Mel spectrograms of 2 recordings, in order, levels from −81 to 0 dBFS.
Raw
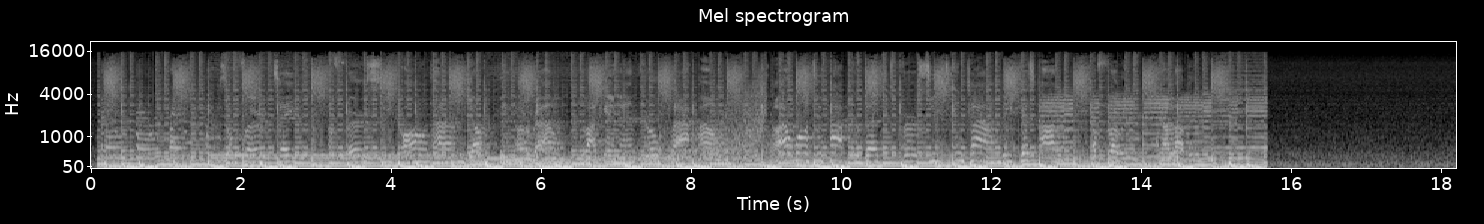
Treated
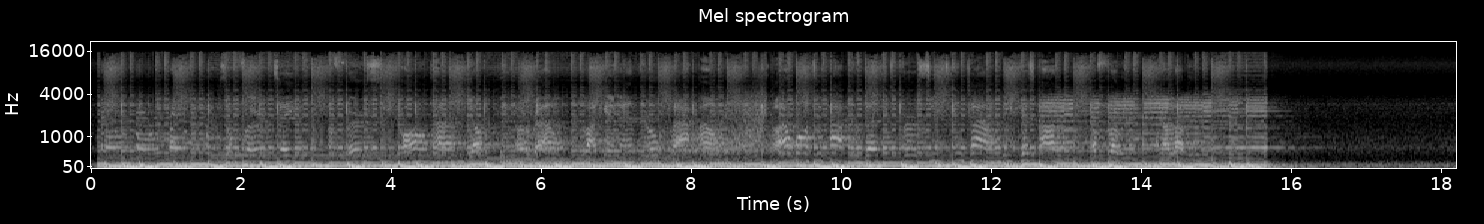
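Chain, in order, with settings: EQ curve 110 Hz 0 dB, 260 Hz -18 dB, 380 Hz -20 dB, 640 Hz 0 dB, 1600 Hz -4 dB, 2900 Hz +3 dB, 5600 Hz -18 dB, 9600 Hz +3 dB; on a send: reverb RT60 2.4 s, pre-delay 98 ms, DRR 14 dB; on the sum: gain -5 dB

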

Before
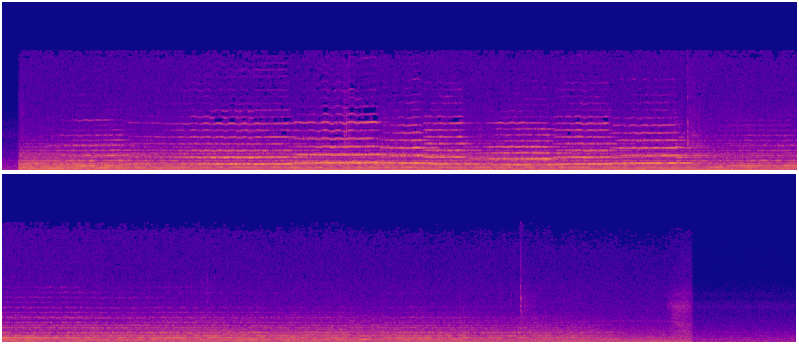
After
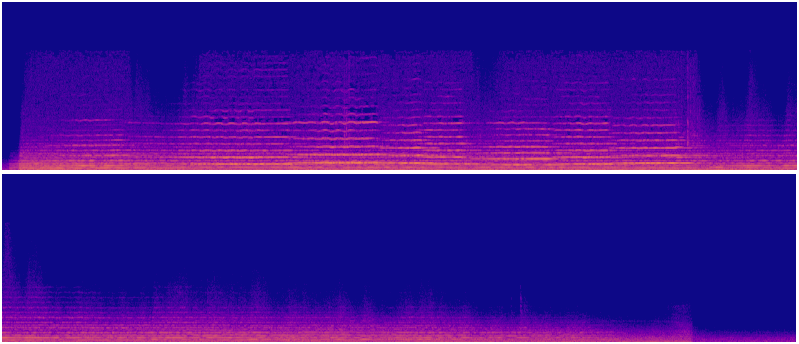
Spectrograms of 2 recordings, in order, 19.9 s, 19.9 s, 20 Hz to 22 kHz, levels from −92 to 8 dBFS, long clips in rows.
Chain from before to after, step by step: reverse echo 0.12 s -12.5 dB; low-pass opened by the level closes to 550 Hz, open at -27.5 dBFS; gain -5.5 dB

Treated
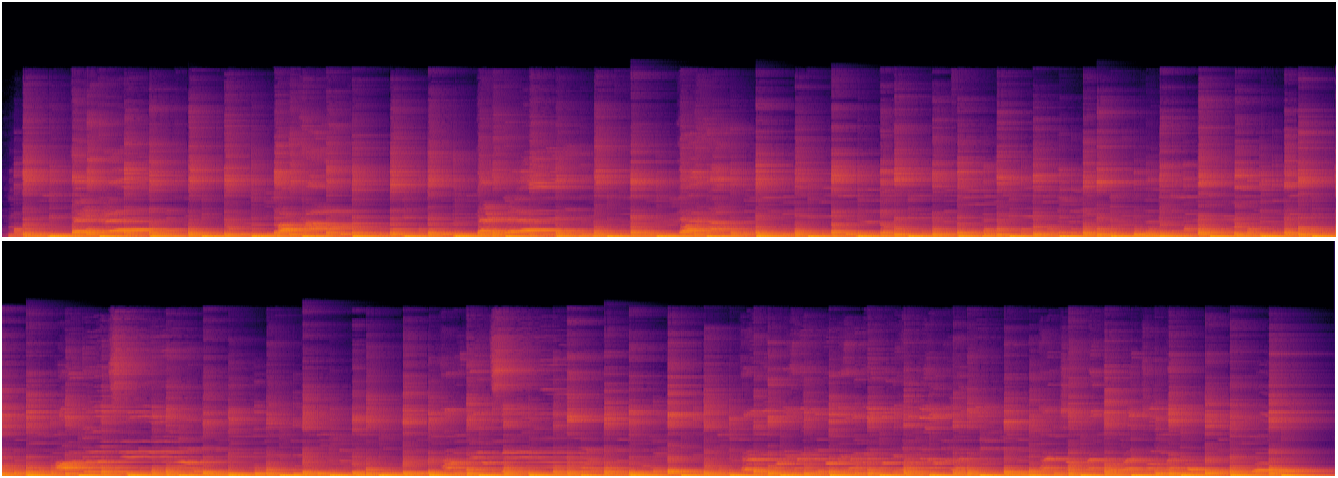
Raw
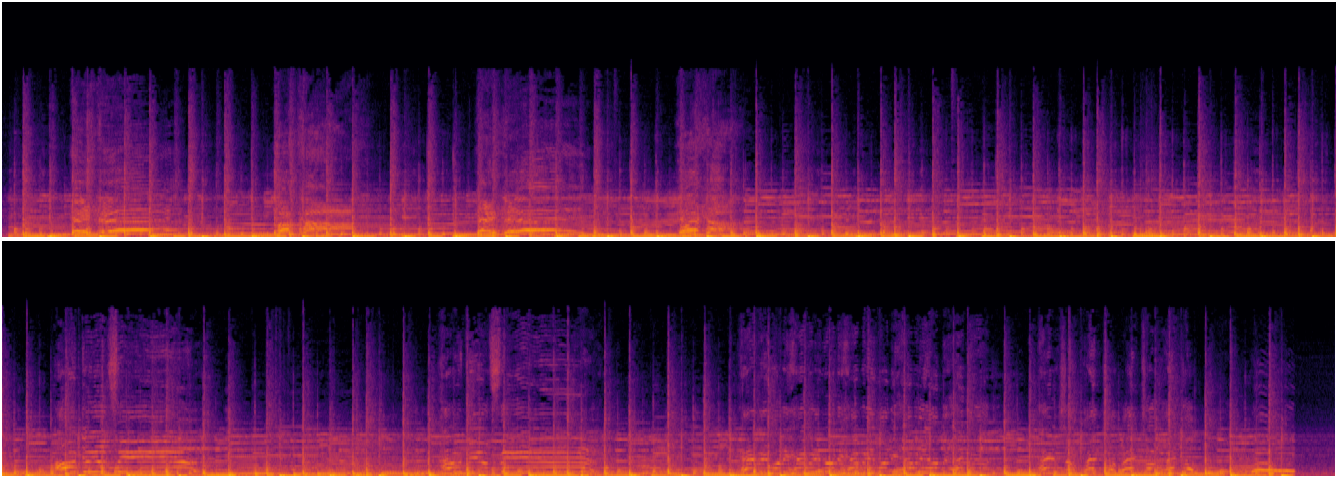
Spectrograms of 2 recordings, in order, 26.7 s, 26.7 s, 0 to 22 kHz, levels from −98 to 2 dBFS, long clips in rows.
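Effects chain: spectral trails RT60 1.85 s; resonant high shelf 4300 Hz +6.5 dB, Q 3; gain -4.5 dB

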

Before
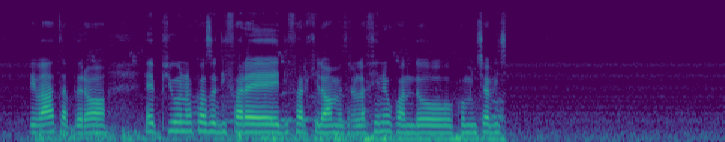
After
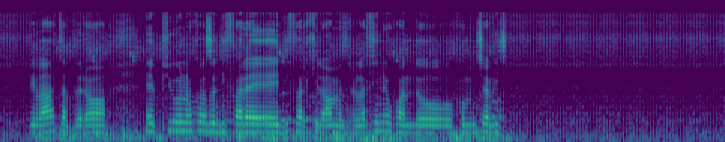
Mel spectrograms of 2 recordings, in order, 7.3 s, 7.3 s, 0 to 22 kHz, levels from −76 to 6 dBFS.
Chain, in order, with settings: resonant high shelf 4400 Hz +13 dB, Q 3; notches 60/120/180 Hz; AM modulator 30 Hz, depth 95%; gain +3.5 dB

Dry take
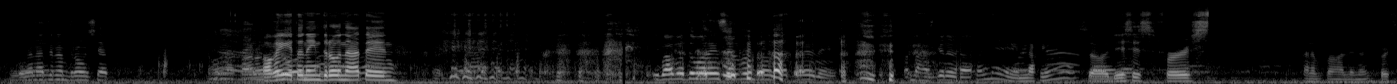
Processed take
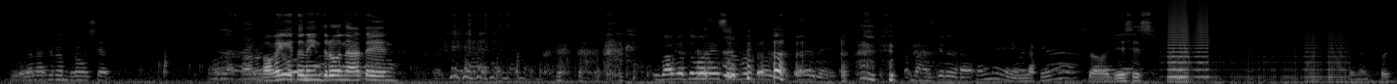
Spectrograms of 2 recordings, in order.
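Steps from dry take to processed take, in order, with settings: 11.59–13.5 sample sorter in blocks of 128 samples; flange 0.68 Hz, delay 8.4 ms, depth 6.7 ms, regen +55%; gain +2 dB

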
